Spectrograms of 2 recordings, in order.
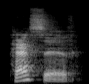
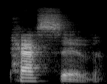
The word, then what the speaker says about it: passive: Passive has two syllables, and the emphasis or stress is on the first syllable, pass. Don't forget to pronounce the V sound at the end of the word.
